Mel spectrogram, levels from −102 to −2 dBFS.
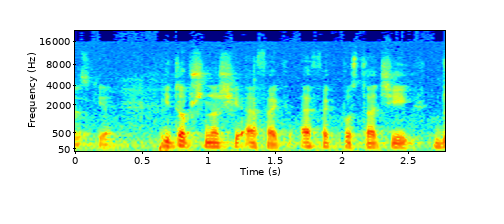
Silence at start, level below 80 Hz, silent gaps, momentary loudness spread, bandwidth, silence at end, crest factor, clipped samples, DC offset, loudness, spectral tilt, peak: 0 s; -42 dBFS; none; 10 LU; over 20 kHz; 0 s; 20 dB; under 0.1%; under 0.1%; -23 LUFS; -5.5 dB/octave; -4 dBFS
